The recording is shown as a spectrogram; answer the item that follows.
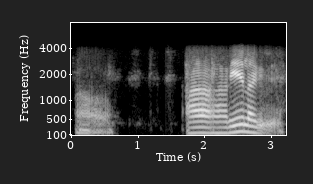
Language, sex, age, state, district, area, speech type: Bengali, male, 18-30, West Bengal, Darjeeling, rural, conversation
